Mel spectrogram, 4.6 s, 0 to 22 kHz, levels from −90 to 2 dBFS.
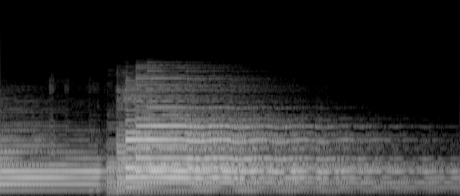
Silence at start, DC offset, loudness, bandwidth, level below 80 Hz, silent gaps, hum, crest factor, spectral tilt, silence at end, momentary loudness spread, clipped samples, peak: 0 s; under 0.1%; -26 LUFS; 6.2 kHz; -72 dBFS; none; none; 18 dB; -7.5 dB/octave; 0 s; 20 LU; under 0.1%; -10 dBFS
